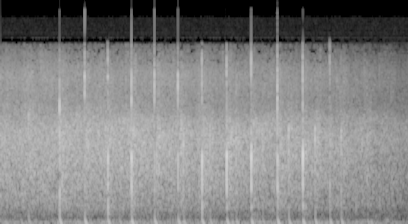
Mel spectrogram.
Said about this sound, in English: Let's give Mr. Vasey a nice round of applause.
